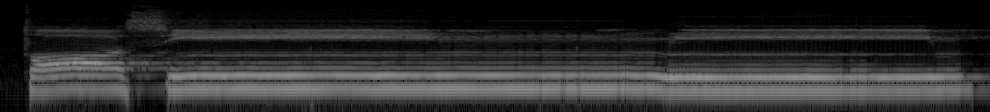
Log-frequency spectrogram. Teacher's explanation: سین کو میم کے ساتھ ملانا ہے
